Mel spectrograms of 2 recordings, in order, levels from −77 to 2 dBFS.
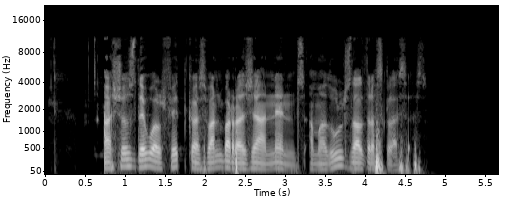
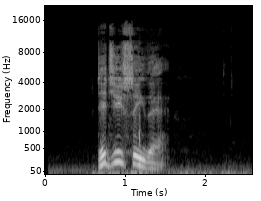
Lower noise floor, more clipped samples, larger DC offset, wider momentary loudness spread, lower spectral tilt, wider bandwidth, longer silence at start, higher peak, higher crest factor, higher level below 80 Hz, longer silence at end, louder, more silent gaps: first, -87 dBFS vs -52 dBFS; neither; neither; about the same, 11 LU vs 12 LU; about the same, -5 dB/octave vs -4 dB/octave; second, 11.5 kHz vs 16.5 kHz; first, 0.75 s vs 0.6 s; first, 0 dBFS vs -6 dBFS; about the same, 20 dB vs 18 dB; first, -40 dBFS vs -46 dBFS; first, 1 s vs 0.1 s; about the same, -20 LUFS vs -20 LUFS; neither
